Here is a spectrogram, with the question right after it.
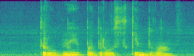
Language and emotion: Russian, neutral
